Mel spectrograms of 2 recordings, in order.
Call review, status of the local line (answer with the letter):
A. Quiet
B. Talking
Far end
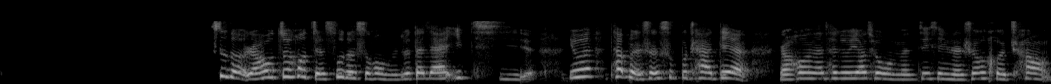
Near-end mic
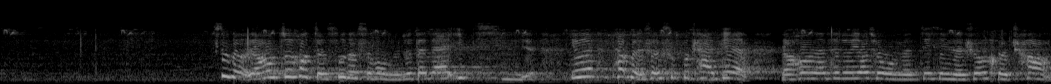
A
